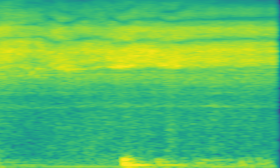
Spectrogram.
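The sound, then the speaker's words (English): A person hisses like a snake while thinking, a steady, sustained high hiss that fills the whole clip with no break, with a few faint low sounds beneath it. “I like how you became a snake whilst thinking about that.”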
